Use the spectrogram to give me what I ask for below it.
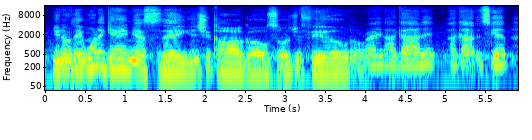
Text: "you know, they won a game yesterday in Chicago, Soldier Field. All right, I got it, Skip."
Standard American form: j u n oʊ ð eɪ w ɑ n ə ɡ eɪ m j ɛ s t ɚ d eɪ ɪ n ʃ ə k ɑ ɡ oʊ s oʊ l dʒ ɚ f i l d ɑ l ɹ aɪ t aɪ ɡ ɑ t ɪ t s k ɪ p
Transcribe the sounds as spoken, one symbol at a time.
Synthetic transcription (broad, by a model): j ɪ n oʊ ð eɪ w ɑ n ə ɡ eɪ m j ɛ s t ɚ d eɪ ɪ n ʃ ə k ɑ ɡ oʊ s oʊ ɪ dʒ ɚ f i l d ɑ l ɹ aɪ t aɪ ɡ ɑ t ɪ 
